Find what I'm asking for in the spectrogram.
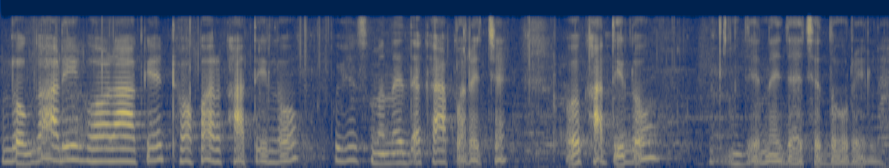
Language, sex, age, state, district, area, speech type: Maithili, female, 60+, Bihar, Madhepura, rural, spontaneous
